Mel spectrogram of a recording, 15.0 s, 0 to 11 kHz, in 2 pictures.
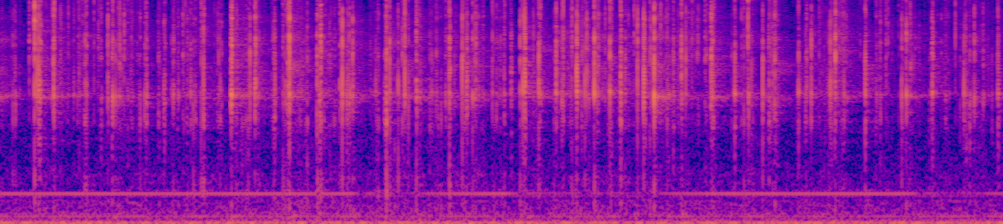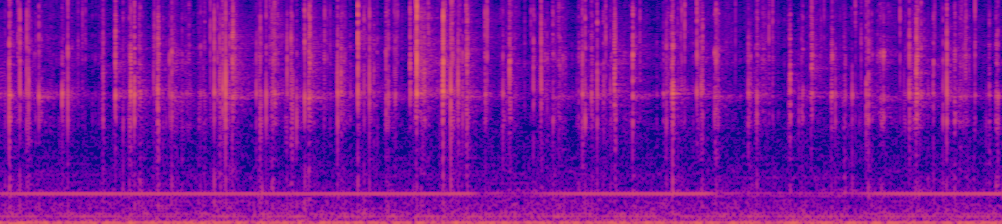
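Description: A light-blue bar of soap is held in both hands while long nails scrape across it and peel off shavings. The result is a dense, continuous run of dry, crackly scratching and crinkling with bright edges, over a steady faint hum near 450 Hz.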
